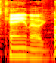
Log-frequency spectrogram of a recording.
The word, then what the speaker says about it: Koenig: Is it Koenig? I think it's pronounced Koenig.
